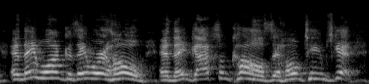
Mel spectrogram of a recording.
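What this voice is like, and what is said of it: Yelling. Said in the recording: “stop yelling”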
